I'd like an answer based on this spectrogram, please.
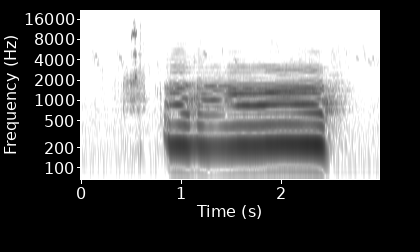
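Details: Camel giving a single drawn-out, steady, low moaning call of about one and a half seconds, smooth and even in pitch, with only a faint short noise before it and quiet surroundings.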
